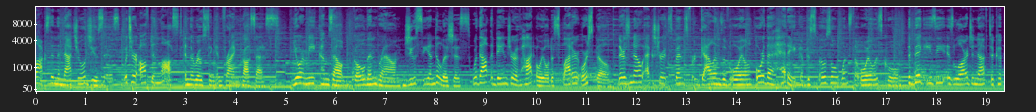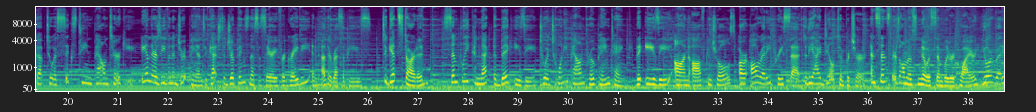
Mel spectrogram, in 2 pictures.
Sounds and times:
Music: 0:00.0 - 0:38.7
Speech: 0:00.0 - 0:38.7.

